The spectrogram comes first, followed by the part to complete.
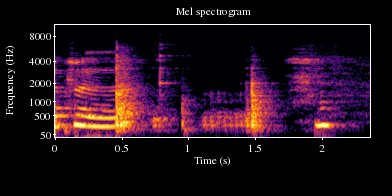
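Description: Metal knife clinking against a ceramic plate about three times, the last the loudest, while a slice of crumble cake is cut and handled on it.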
